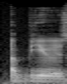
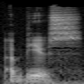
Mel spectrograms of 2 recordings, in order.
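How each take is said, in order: First: The word ends with a z sound. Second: The word ends with an s sound. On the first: It is the verb. The speaker calls it right. "this second one has a Z" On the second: It is the noun. The speaker calls it wrong. "the first one has an S at the end"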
